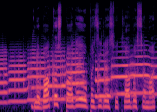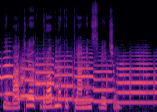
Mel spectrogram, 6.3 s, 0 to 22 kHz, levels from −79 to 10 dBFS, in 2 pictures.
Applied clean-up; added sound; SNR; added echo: none; Trumpet; -2 dB; none.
